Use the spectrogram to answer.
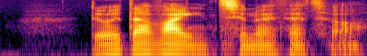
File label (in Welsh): "faint", Welsh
